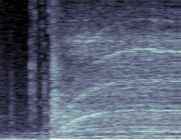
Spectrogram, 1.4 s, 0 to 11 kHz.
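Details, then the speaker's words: Honda J-series turbo engine cranked by starter during compression test with plugs removed, cylinder 4 tested; spins over much faster and unevenly with little resistance versus other cylinders; low compression in one cylinder. "see you hear that it just like almost like it's almost like it doesn't go uh no almost like it it doesn't stop it just keeps spinning where the other one's like just to continue the compression"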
